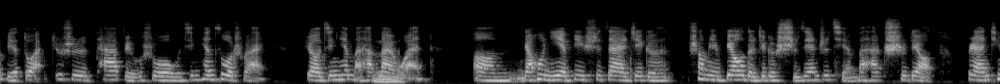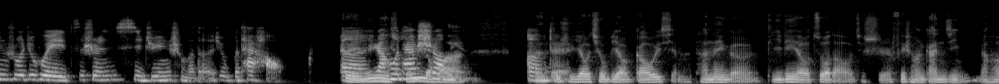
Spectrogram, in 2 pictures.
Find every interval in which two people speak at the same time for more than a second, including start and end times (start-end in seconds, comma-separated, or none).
13.4-14.7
